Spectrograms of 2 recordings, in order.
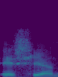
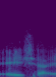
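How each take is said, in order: First: It sounds like eh-shi-ya, three syllables. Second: It sounds like ay-sha, two syllables. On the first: The speaker calls it wrong. "এশিয়া না" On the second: The speaker calls it right.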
